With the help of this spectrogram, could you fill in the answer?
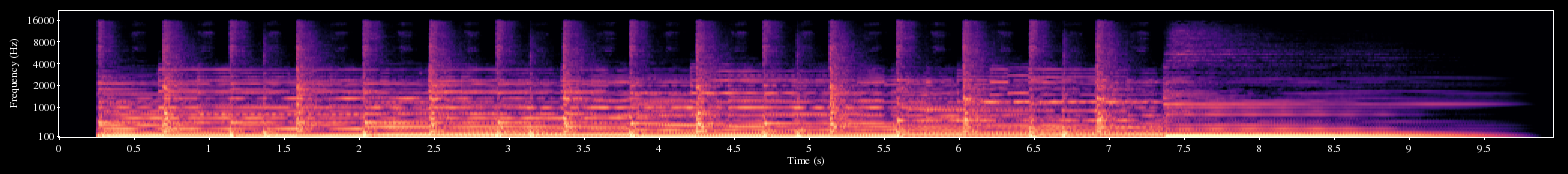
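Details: Only instrumental music is heard: sustained low chords with sharp plucked accents, ending on a long fading chord. No animal voice can be picked out.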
